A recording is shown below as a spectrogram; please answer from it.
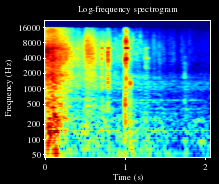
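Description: Bubble-wrap packaging rustling as the tripod's pan arm is unwrapped, fading out within the first second, with a single small click about a second in.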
